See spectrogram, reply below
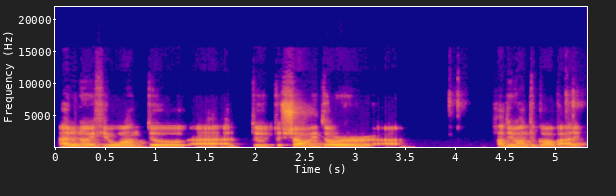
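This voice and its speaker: A man's voice: lowish voice, very animated, moderate pace, vocal fry, rough recording. A man in his thirties from Bulgaria, a guest on a casual livestream talk, speaking politely with many fillers and restarts over a video call.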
